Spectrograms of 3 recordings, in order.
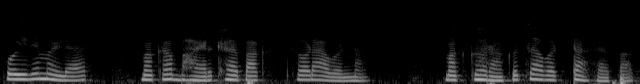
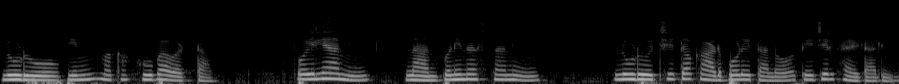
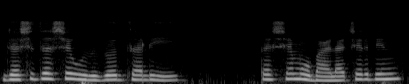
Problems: low volume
